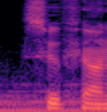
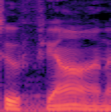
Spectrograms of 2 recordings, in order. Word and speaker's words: Sufjan: Sufjan isn't pronounced sufjan, but I don't know how else to pronounce it, so I'm just Don't say anything. I think it's sufan. I think it's like a it's like a soft J.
